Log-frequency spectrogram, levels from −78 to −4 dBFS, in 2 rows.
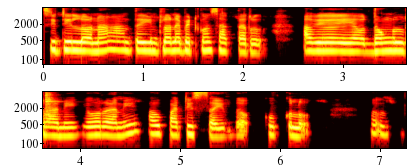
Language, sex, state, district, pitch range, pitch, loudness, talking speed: Telugu, female, Karnataka, Bellary, 210-230 Hz, 220 Hz, -15 LUFS, 125 wpm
